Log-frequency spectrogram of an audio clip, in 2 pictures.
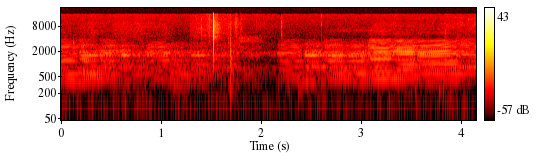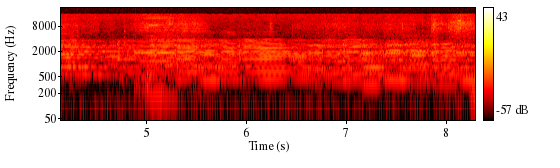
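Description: Soft background music of bowed strings playing long held notes, with one sharp click about a second and a half in.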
